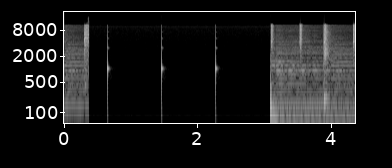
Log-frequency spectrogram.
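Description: A boom-bap hip hop beat played from a Native Instruments Maschine cuts off, then three short, evenly spaced metronome clicks count back in, a little under a second apart, and the beat restarts about three seconds in.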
